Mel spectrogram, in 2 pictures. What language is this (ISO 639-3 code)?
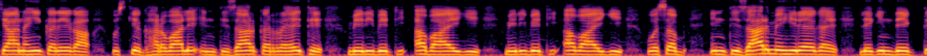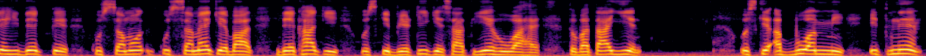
urd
